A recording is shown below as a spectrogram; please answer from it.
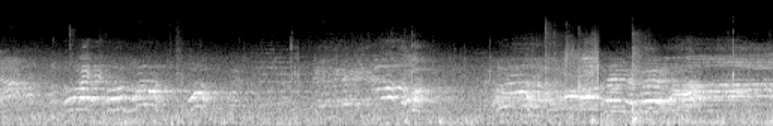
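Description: Teenage footballers shouting calls to each other across the pitch in short bouts, with a few sharp thuds of the football being kicked, most of them near the end.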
